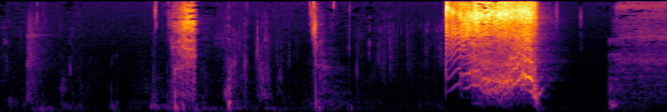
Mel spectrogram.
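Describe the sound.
A voice imitates kissing: a few short, sharp lip smacks, then one loud, drawn-out hissy smooch lasting about half a second, and a final quick smack. No talking.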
